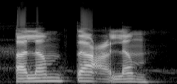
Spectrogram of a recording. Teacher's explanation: pronounce ain from the middle part of your throat.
